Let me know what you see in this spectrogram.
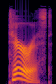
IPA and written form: tˈɛrərɪst (terrorist)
